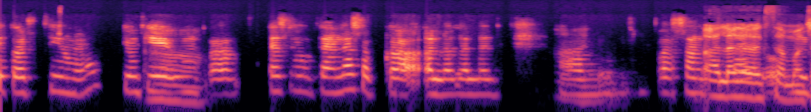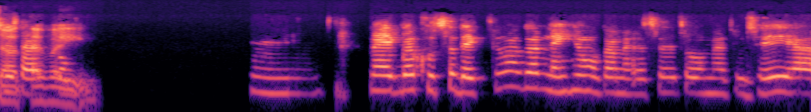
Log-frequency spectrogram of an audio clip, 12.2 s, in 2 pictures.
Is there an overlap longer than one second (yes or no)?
yes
